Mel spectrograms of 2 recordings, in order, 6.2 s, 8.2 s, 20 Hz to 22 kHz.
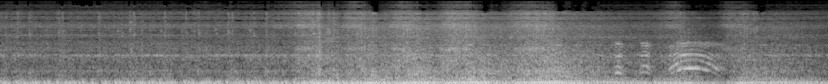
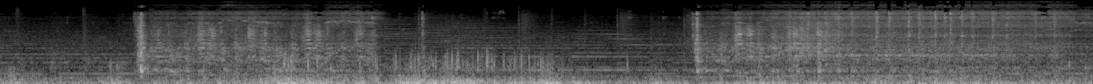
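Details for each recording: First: Factory 402 big-block 1972 Chevy C20 3/4-ton automatic, first start with the fuel line disconnected, running only on fuel poured into the carburettor: low, even V8 burble at steady idle with a brief throttle rise, a little exhaust smoke, normal idle. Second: 1972 Chevy C20 3/4-ton, factory 402 big block, automatic, first start with fuel poured down the carburettor: catches with a loud burst, runs rough a few seconds, then dies to cranking; no fuel coming from the mechanical pump.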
